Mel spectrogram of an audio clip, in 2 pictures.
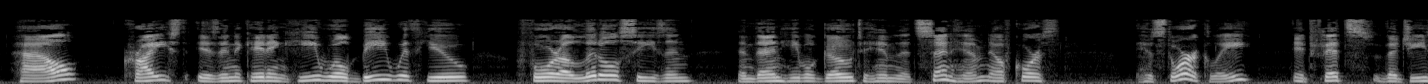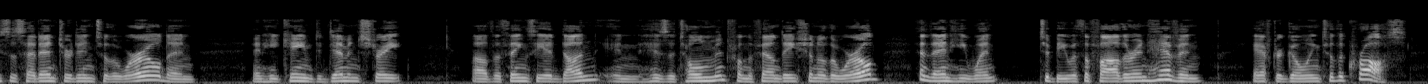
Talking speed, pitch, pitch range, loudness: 155 wpm, 150 Hz, 130-170 Hz, -21 LUFS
